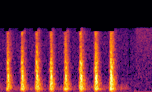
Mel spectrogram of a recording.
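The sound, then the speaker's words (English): Knocking: eight steady, evenly spaced, muffled low raps, heard alone with no talk, followed by quiet. “Maybe I need to knock.”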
